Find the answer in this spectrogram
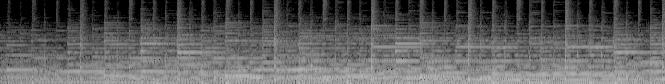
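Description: Gentle instrumental music plays throughout, with steady beats and sustained tones and no animal sounds.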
